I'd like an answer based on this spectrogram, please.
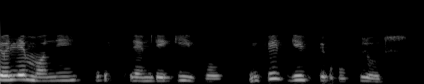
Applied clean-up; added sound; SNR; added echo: neural mask model Resemble Enhance denoiser.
